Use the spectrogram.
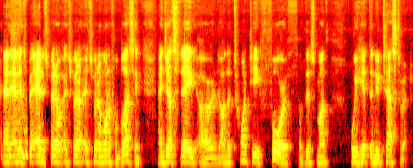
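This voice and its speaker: A man's voice: mid-range voice, fairly even intonation, a little fast, fairly bright tone. A middle-aged man hosting a casual late-night chat, rambling with many restarts and self-deprecating jokes. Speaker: host.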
